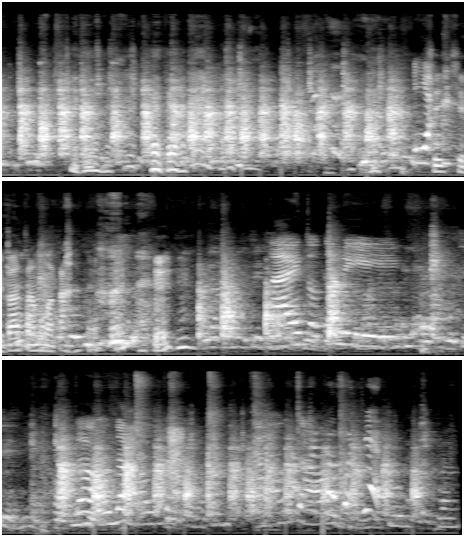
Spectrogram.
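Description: A young woman talks playfully to a child.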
